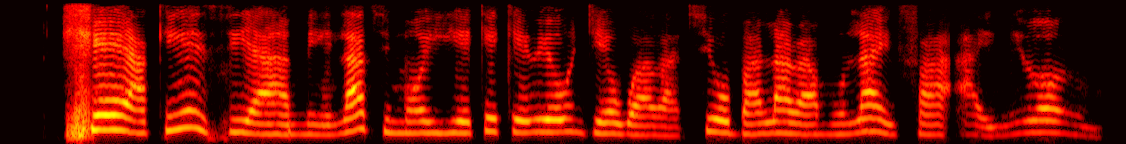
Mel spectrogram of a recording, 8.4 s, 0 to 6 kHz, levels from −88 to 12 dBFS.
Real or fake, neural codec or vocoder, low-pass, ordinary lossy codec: fake; codec, 16 kHz, 4 kbps, FreqCodec, smaller model; 5.4 kHz; none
